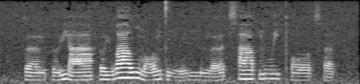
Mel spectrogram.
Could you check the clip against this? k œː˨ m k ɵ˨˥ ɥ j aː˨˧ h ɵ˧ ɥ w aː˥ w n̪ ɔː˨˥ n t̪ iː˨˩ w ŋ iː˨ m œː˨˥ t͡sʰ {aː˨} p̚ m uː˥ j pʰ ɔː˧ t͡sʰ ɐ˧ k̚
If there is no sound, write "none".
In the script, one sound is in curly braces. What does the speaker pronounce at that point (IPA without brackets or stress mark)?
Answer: aː˥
